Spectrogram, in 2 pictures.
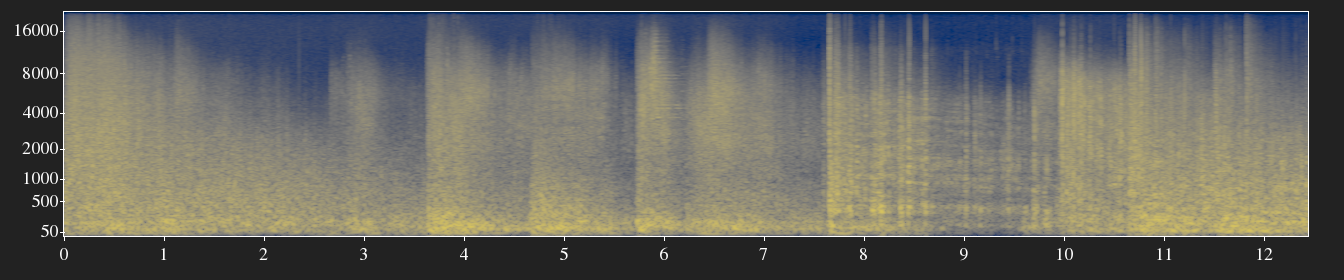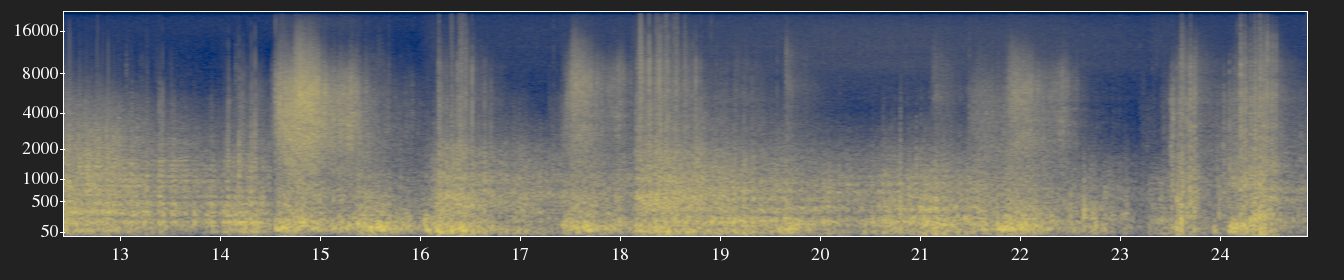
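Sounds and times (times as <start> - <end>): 
thunder overhead: 0.0 - 24.8.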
